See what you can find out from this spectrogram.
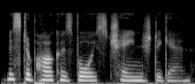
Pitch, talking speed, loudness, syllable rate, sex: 185 Hz, 155 wpm, -17 LUFS, 4.7 syllables/s, female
